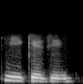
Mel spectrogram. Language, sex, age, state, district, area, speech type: Punjabi, female, 45-60, Punjab, Fazilka, rural, conversation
